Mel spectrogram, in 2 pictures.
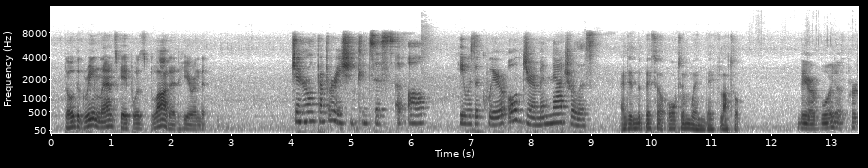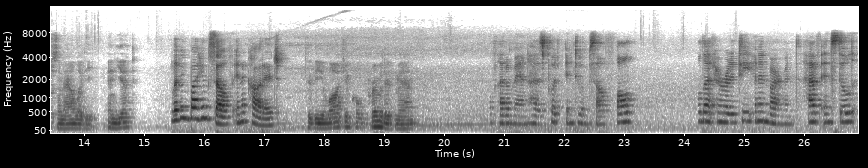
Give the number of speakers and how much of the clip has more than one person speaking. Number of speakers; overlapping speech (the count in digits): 5, no overlap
